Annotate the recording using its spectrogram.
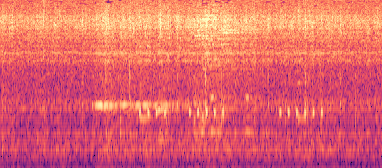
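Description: A handheld game console beeps softly as text scrolls.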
